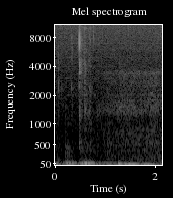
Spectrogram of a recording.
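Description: A few keystrokes on a computer keyboard, the clearest about half a second in, over a low rumble.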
